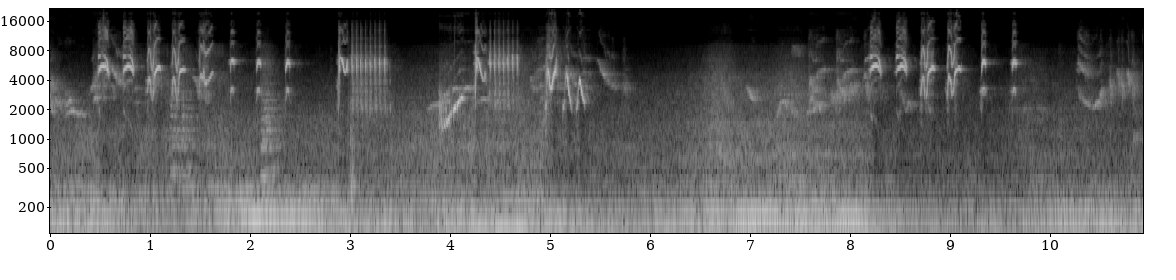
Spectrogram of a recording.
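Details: Orange-headed thrush in lively song, used to stimulate other birds to sing: rapid bursts of high sharp notes and looping whistles, pausing midway, then resuming with quick repeated notes, over low background noise.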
